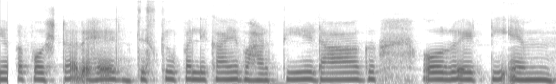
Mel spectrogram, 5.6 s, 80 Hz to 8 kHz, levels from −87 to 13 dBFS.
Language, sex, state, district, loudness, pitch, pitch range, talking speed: Hindi, female, Chhattisgarh, Sarguja, -34 LUFS, 200 Hz, 195-205 Hz, 130 wpm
